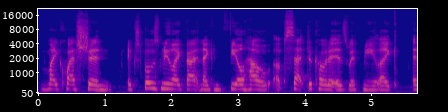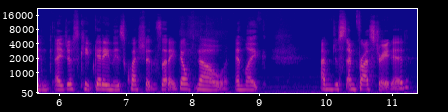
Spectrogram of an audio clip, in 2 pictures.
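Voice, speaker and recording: A woman playing a tabletop roleplaying game, talking in excitable, flustered chatter. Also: mid-range voice, measured pace. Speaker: player.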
